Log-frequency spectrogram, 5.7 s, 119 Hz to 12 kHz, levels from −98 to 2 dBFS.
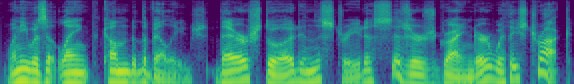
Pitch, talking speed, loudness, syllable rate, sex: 115 Hz, 210 wpm, -16 LUFS, 4.5 syllables/s, male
